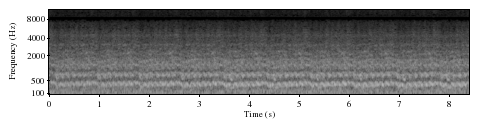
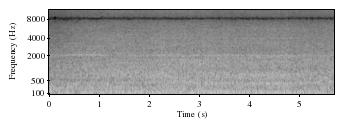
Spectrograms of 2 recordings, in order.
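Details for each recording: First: 1986 Mercury Grand Marquis LS first start of the season; long even starter cranking with a wavering churn that never fires, strong gas smell, owner suspects flooding; hard start with extended cranking. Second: 1986 Mercury Grand Marquis LS, first start of season after flooding with fuel, throttle floored: steady full roar with no misses, knocks or ticks, then idles down; running good.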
